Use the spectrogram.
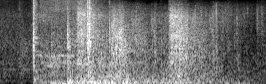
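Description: Bombs bursting in the airship battle game Airships: Conquer the Skies: a sharp boom lands early, then rolling, rumbling blasts carry on loud and dense to the end, with no voices.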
